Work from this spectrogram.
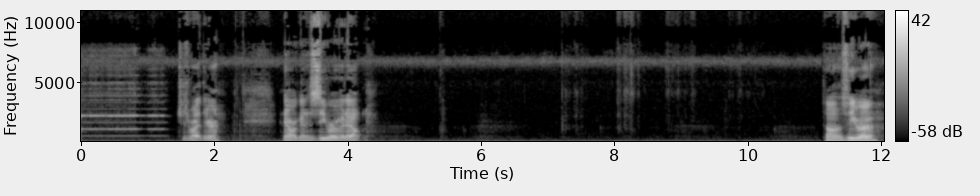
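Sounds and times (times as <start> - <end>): low steady hum: 0.0 - 12.0
faint scraping of bezel: 7.0 - 10.7.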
